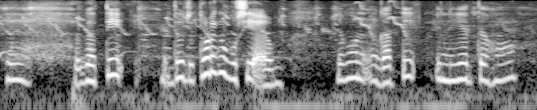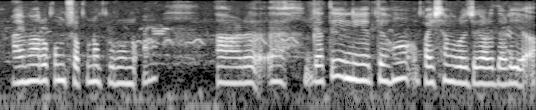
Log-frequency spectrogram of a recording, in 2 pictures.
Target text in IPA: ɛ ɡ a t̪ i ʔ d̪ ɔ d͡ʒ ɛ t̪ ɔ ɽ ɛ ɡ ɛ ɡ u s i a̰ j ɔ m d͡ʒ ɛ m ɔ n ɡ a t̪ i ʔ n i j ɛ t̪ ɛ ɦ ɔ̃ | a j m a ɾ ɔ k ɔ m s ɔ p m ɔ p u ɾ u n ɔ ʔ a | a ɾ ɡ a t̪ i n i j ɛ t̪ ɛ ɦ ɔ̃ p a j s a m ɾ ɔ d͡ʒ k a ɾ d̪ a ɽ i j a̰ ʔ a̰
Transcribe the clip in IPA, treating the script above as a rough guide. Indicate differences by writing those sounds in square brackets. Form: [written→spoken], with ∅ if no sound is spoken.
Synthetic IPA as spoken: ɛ ɡ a t̪ i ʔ d̪ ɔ d͡ʒ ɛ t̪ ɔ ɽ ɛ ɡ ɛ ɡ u s i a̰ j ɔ m d͡ʒ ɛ m ɔ n ɡ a t̪ i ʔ n i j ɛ t̪ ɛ ɦ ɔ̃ | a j m a ɾ ɔ k ɔ m s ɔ p [m→n] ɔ p u ɾ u n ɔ ʔ a | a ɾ ɡ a t̪ i n i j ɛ t̪ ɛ ɦ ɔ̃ p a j s a m ɾ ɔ d͡ʒ [k→ɡ] a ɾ d̪ a ɽ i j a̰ ʔ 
